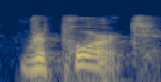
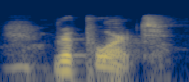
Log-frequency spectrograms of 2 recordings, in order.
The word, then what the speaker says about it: report: Instead of report, this word is pronounced report. The stress is on the end. Report.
